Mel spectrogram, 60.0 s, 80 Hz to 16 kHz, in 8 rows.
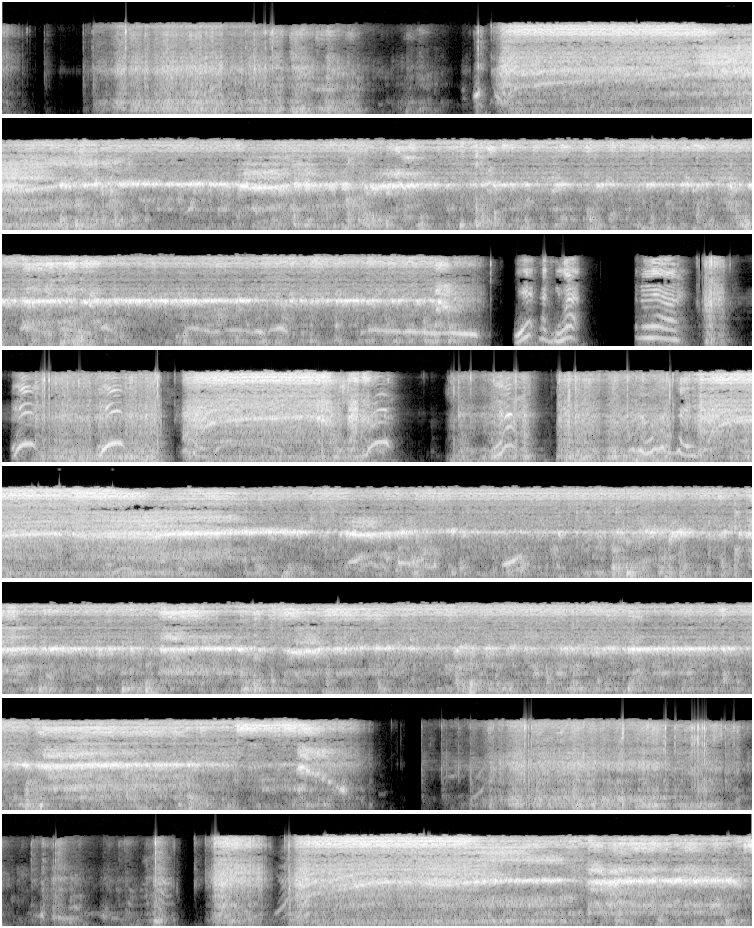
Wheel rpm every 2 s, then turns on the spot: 30, 20, 40, 170, 220, 230, 230, 230, 230, 200, 10, 10, 110, 30, 30, 200, 230, 230, 230, 230, 230, 230, 230, 230, 40, 10, 20, 30, 190, 230.
0-4 22-24 26-28 50-54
